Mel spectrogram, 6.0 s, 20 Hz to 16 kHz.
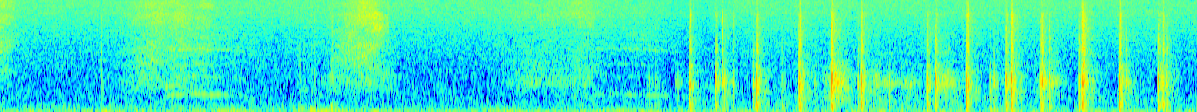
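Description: Long nails lightly scratch, then tap near the chrome HP logo on a closed, thin, hollow, dark grey laptop lid with a painted plastic/metal shell. Quiet soft scratching and brushing fills the first three seconds, then about 14 quick, crisp, hollow taps follow at an uneven pace, each with a bright click and a very short decay.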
